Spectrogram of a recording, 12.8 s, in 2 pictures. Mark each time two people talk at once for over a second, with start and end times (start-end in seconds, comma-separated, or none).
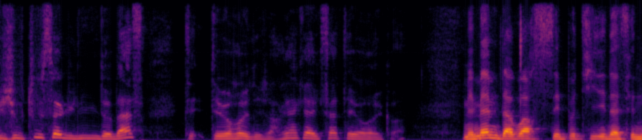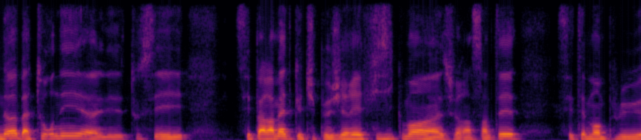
none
